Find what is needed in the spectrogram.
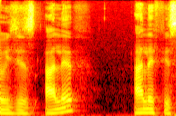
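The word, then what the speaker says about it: אלף: We have the first letter, which is Aleph. Aleph is silent.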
